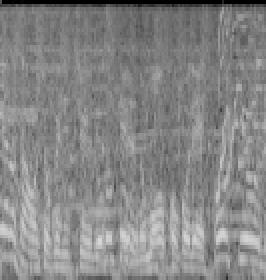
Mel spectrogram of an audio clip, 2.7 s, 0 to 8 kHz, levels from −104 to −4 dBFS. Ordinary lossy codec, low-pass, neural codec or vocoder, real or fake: none; 7.2 kHz; none; real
